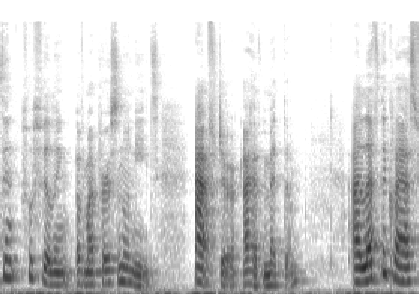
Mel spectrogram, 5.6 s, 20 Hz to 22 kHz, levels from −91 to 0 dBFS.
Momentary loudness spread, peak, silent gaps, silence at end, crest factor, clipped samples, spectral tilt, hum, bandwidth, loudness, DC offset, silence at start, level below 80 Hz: 15 LU; -6 dBFS; none; 0 s; 20 dB; under 0.1%; -7 dB/octave; none; 16 kHz; -27 LUFS; under 0.1%; 0 s; -52 dBFS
